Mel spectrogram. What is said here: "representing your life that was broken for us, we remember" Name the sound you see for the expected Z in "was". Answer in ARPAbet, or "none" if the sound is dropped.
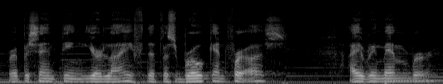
S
